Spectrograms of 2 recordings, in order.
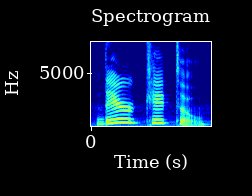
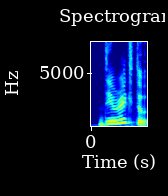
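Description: First: The name is said as der-KE-to. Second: The name is said as di-REC-to. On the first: The speaker calls it right. "That one" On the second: The speaker calls it wrong. "I said it wrong the whole time"

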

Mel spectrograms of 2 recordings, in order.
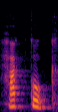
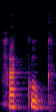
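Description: Both takes have the same delivery.

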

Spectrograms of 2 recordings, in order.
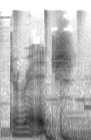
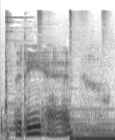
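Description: First: The name ends with a consonant sound. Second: The name ends with a vowel sound. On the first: The speaker calls it wrong. "a lot of people will pronounce it as Dirij" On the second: The speaker calls it right. "as for my other last name"

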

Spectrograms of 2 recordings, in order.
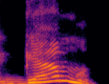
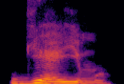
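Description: First: The vowel is a short 'eh' sound. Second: The vowel is an 'ay' sound. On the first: The speaker calls it wrong. "Тому не гем" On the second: The speaker calls it right. "а гейм"

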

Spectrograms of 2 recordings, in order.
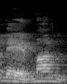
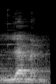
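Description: First: It is said with a Thai accent. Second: It is said with a native English accent. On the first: This is how to say it when talking with Thai people. "คุยกับคนไทยก็" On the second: This is how to say it when talking with Westerners. "ฝรั่งเป็น"

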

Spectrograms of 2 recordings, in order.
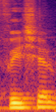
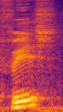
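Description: First: The name ends with an audible L sound. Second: The name ends without any L sound. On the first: This is the proper form of the name. "al final se le dice Fischl" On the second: This is the habitual nickname used on the channel. "Vamos a seguir llamándole Fish"

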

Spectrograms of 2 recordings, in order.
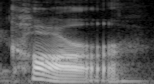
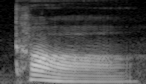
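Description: First: The final R is clearly pronounced. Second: The final R is dropped and the vowel lengthened. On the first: "But in American English, they would say car. So they would they say the R" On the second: "in British English, ... we tend to drop the R, ... we would say car"

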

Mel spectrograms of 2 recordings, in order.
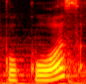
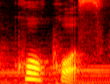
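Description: First: The stress is on the second syllable. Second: The stress is on the first syllable. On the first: The speaker calls it wrong. "наголос тут пильнуйте, не кокос" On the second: The speaker calls it right. "а кокос"

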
